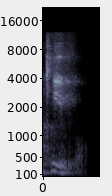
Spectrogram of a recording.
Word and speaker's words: Kevill: It's not the same, exactly the same name. But the name for us in French, it's the same Kevill, pronunciation. Cavill, yeah. Cavill. Yeah, I never thought of that. They're spelled differently, but they do sound pretty similar, come to think of it.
